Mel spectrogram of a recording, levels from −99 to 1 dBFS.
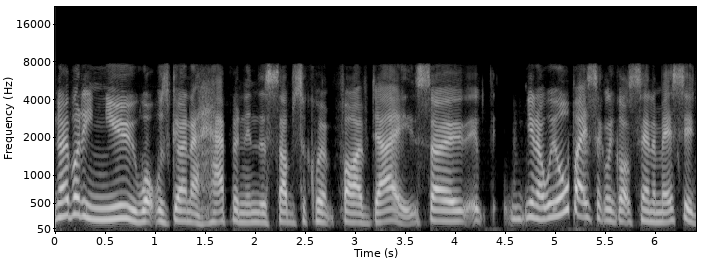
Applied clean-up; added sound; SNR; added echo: neural mask model Resemble Enhance denoiser.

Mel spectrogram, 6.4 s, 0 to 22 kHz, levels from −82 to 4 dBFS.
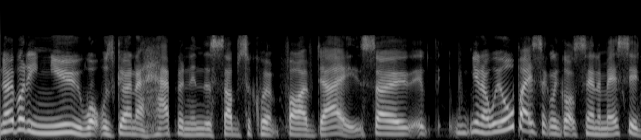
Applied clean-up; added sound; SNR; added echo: none; none; none; none.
